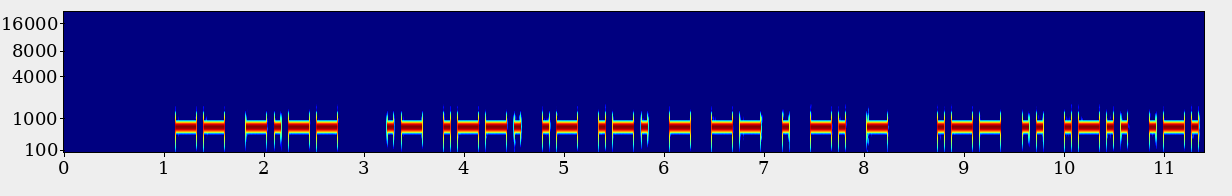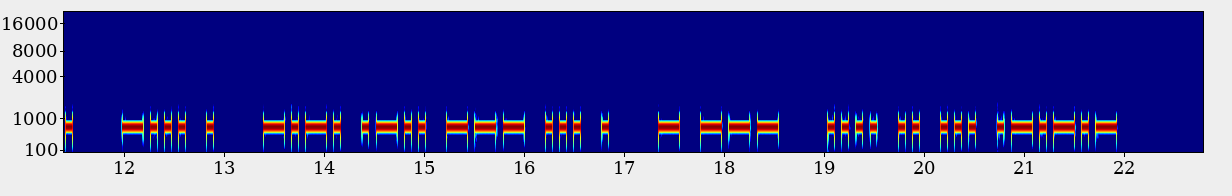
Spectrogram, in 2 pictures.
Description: Morse code, heard as a keyed tone, about 17 wpm, 700 Hz. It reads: MY APARTMENT WILL BE CLOSE TO HIS.
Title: Sentences from Top 1000 Words - Review Part 6 - 17wpm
